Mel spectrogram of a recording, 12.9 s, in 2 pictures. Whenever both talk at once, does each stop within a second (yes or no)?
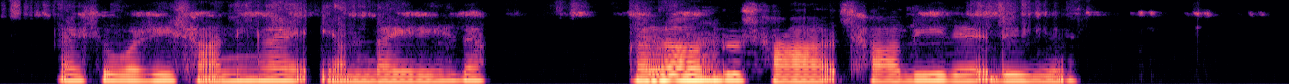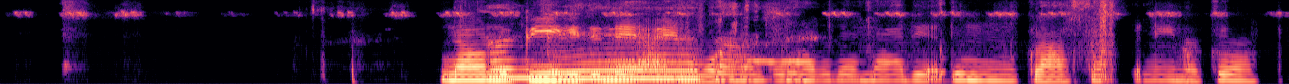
no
